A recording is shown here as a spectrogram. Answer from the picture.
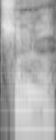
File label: "chimney", us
